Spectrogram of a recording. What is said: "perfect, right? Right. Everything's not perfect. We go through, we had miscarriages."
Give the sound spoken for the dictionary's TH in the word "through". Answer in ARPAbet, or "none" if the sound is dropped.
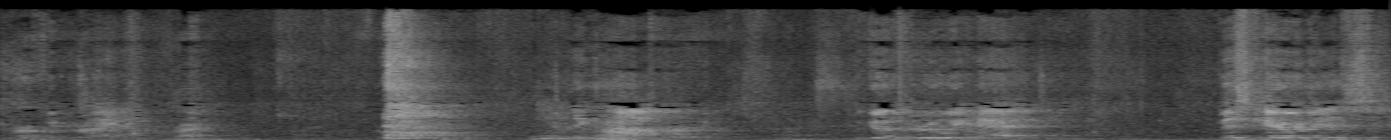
TH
